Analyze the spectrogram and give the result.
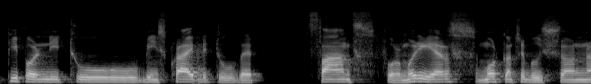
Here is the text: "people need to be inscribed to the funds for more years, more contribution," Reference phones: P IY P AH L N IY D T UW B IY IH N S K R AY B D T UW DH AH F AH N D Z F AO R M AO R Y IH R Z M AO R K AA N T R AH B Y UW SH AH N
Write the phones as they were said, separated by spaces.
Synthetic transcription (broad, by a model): P IY P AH L N IY D T UW B IY IH N S K R AY B D T UW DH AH F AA N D S F AO R M AO R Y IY R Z M AO R K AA N T R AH B Y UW SH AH N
